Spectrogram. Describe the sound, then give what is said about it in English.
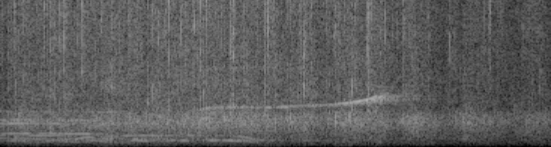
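Audience applause welcoming a youth worship leader to the front at a church service: full, steady clapping that holds at an even level for the whole stretch. “Now, I want you to put your hands together and welcome with me one of our youth, one of our worship people, one of our leaders in our preteen program”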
